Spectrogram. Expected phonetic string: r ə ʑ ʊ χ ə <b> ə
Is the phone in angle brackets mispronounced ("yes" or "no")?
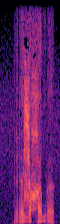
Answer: no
